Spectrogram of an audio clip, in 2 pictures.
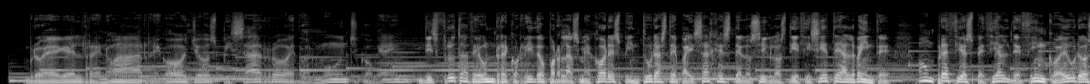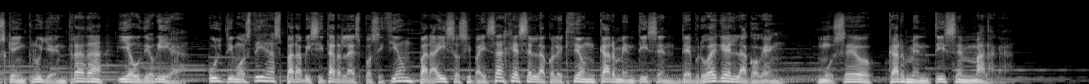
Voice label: corporate

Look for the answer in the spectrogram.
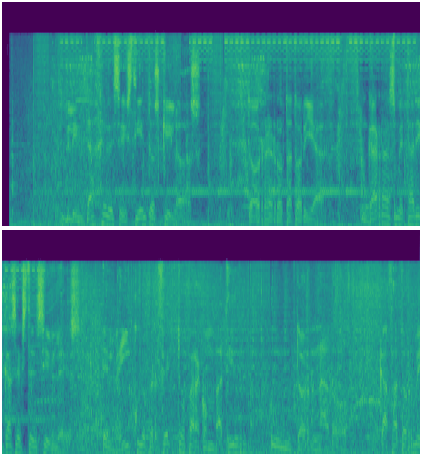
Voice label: promos

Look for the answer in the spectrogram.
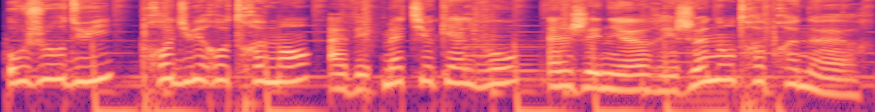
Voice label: hard sell

